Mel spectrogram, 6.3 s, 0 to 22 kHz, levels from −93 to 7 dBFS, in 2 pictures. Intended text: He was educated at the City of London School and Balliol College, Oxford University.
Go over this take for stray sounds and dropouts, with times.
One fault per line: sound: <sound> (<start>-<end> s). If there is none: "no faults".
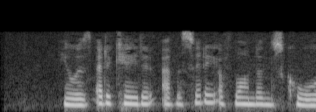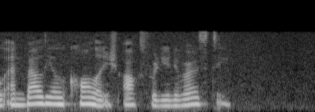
no faults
